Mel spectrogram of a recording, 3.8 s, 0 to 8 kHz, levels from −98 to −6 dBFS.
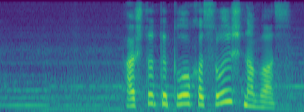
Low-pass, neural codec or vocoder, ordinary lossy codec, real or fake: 7.2 kHz; autoencoder, 48 kHz, 32 numbers a frame, DAC-VAE, trained on Japanese speech; none; fake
